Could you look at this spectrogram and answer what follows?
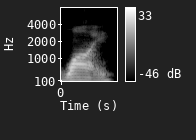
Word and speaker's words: why: আমরা এটাকে mostly হোয়াই বলি, বাট আমি মোস্টলি শুনি যেটা সেটা হচ্ছে ওয়াই।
